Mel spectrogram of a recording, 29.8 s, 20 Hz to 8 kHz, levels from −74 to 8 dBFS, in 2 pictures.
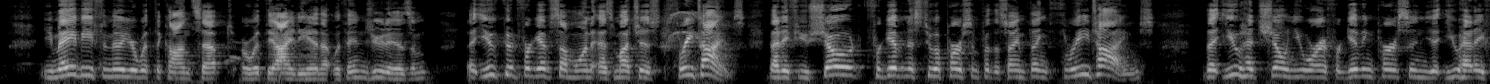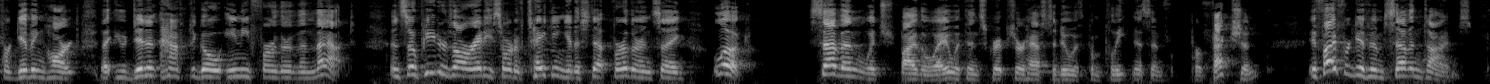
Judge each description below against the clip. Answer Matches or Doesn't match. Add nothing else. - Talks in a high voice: Matches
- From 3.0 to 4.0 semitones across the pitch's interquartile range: Doesn't match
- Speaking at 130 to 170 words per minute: Doesn't match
